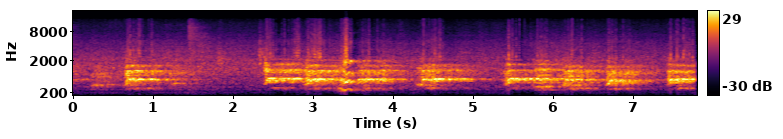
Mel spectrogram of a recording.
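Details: Dogs at The Barking Lot on 17 June 2016 yapping in repeated bursts of shrill, tonal yips and whining barks, each volley lasting about a second, separated by short quieter gaps.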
